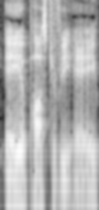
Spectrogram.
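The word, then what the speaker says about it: A-A (ʻaʻā): There's basically A'A, pronounced A-A.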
